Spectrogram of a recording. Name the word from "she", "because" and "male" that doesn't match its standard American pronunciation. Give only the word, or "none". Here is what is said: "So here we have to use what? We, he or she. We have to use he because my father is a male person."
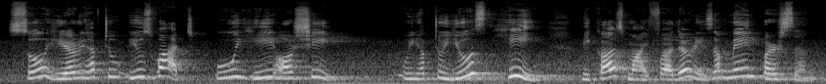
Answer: male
